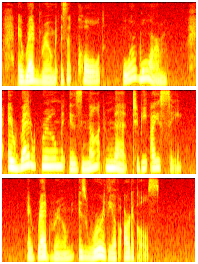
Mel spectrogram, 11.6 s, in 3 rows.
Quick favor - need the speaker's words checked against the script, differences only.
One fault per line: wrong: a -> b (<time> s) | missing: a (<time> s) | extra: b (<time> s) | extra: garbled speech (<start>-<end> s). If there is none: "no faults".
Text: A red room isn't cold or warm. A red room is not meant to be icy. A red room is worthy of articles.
no faults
